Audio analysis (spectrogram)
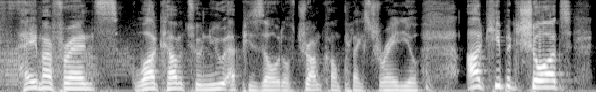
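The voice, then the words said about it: Hoarse, partly lost voice. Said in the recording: “As you can hear, I lost my voice a little bit.”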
